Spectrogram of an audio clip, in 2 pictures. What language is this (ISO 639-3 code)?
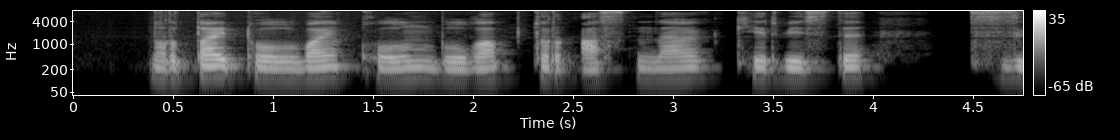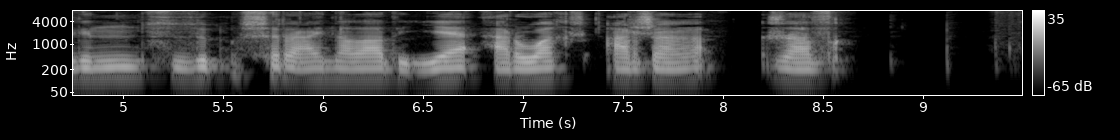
kaz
